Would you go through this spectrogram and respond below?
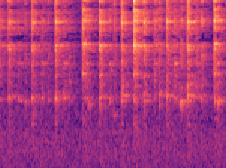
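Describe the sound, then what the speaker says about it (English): A spoon stirs common salt, sodium chloride, into water, giving about ten light, regular metallic clinks against a glass container, close and fairly quiet with no talking. "I am going to add some salt, common sodium chloride, and I'll give it a nice stir"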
